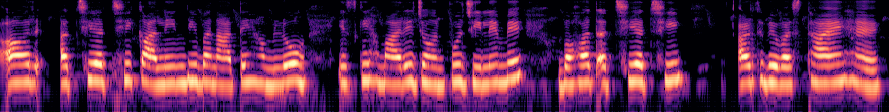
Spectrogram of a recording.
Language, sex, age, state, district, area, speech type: Hindi, female, 18-30, Uttar Pradesh, Jaunpur, urban, spontaneous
